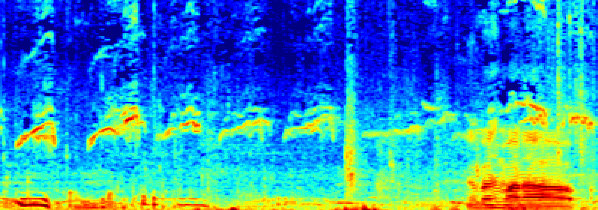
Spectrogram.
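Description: Pigeons cooing in a rooftop loft, with repeated soft coos and chirps from several birds close by, alongside someone talking.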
